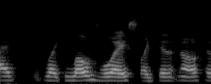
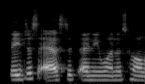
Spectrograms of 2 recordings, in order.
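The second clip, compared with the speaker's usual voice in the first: plain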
